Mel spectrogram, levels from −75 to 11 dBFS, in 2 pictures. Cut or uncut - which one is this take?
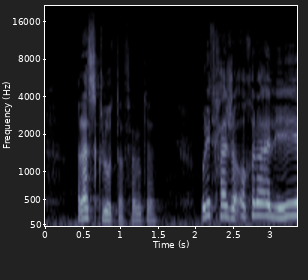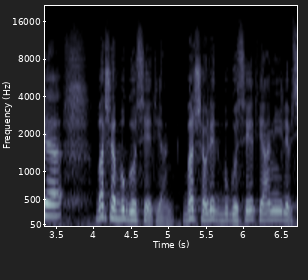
uncut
